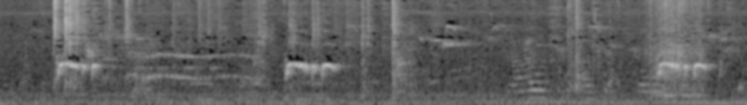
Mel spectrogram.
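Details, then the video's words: Zebra dove kept as a house guard, singing constantly for hours. A short pulsed cooing phrase sounds three times, about every three seconds, over rustling, wing flaps and a steady low background noise. "Burung perkutut bunyi gacor berjam jam"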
